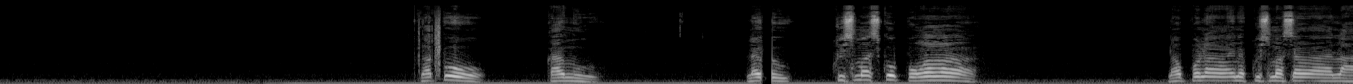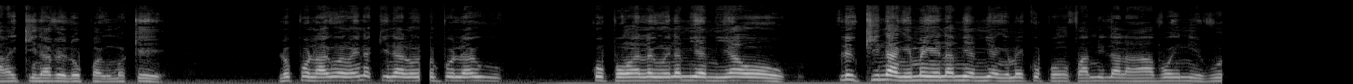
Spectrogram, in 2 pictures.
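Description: From 4.18 to 4.42 s, a burst of cable scratch noise rides over the speech: dense, irregular crackle, about 10 dB below the voice. This is likely a worn cable, connector or control being moved, so its contact resistance jumps around. It differs from a dropout or a digital glitch because the signal never disappears. Ragged noise is layered on top of it for about a quarter of a second.

At 7.61 s and again at 17.72 s, the speech stops dead for about 112 ms and then carries on exactly where it left off. That is a gap at a join of encoded pieces. Each piece carries its encoder's start-up delay and a padded final frame, and both survive the join as silence. The edges are abrupt but slightly softened by the codec. What separates this from a network dropout is the regularity: the two gaps are the same length and exactly 10 s apart, as fixed-length segments would be. No sound is lost, either. The audio resumes at the same point rather than skipping ahead.

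At 25.75 s the speech is cut off mid-sound and falls straight to digital silence until the file ends. This is a cut-off end: the last buffers were never written or played out. Unlike a natural ending or a fade, there is no decay or room tail at all. The sound simply stops in the middle of itself.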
